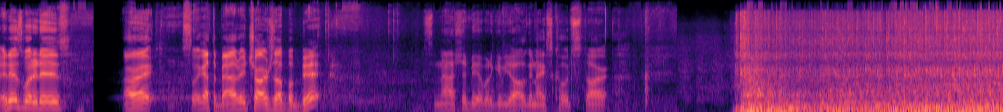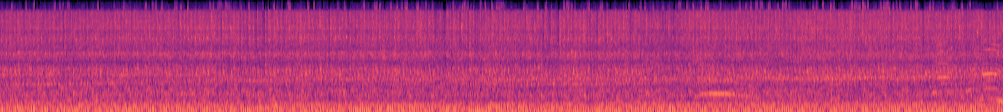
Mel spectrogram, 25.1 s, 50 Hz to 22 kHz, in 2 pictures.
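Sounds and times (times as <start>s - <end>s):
car engine idling loud: 9.2s - 25.0s.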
